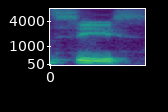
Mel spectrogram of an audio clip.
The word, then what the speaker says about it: Cease: Dylan Cease.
